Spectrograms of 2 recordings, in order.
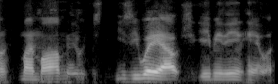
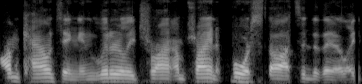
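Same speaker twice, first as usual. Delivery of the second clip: ordinary talk, nothing marked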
